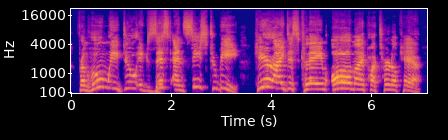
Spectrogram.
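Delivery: hammed-up royal fury in a classroom reading; Lear's furious oath. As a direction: curse her as a raging king casting off his child. Lear's curse disowning Cordelia.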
